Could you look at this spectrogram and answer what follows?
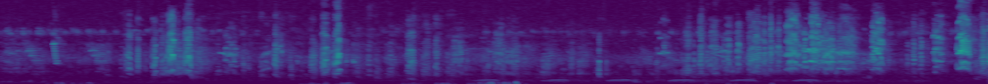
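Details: Yellow-chevroned parakeets, a noisy group in the sertão of Bahia, Brazil: dense bursts of high, shrill chattering chirps come in waves throughout. A series of six short, low arched notes repeats about every half second midway, with rustling thumps.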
